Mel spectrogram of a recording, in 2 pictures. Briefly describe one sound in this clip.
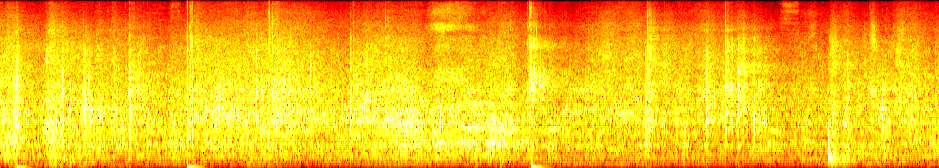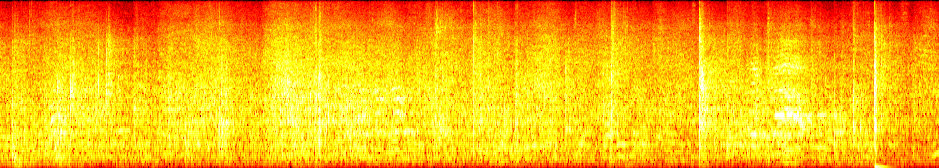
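Skate blades scrape and hiss across ice in a large echoing hall.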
